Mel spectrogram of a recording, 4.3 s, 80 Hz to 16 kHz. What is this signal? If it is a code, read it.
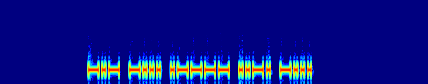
Morse code, heard as a keyed tone, about 36 wpm, 700 Hz. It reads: KB1FB
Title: USA Call Signs - 5 Characters - 3x Character Spacing - 35wpm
